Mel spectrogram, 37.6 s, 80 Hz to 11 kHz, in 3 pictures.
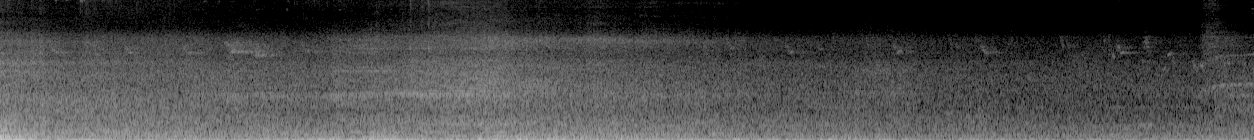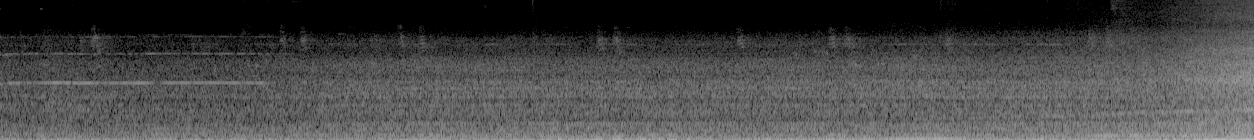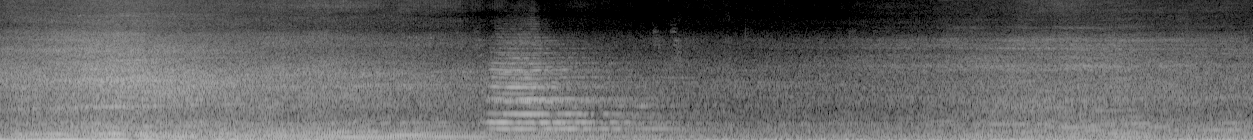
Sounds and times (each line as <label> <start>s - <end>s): Traffic Sound 0.0s - 7.8s
Trains traveling through 0.0s - 37.6s
Traffic Sound 10.0s - 37.6s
